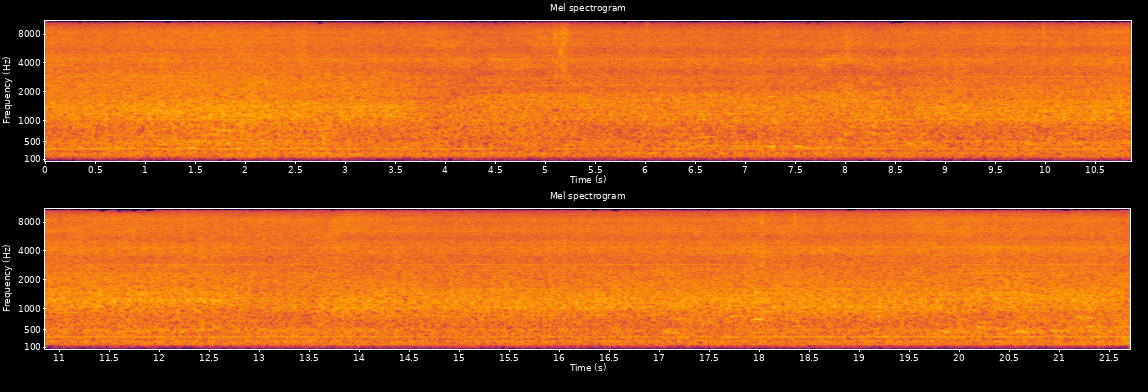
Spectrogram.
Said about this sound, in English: Two-door commuter bus, air-conditioned, thankfully.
